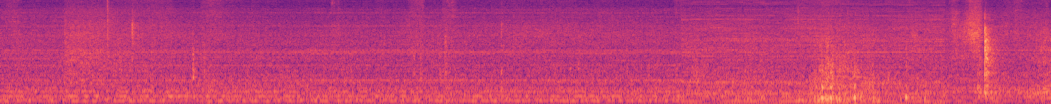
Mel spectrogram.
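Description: Steady hum of kitchen machinery under a soft hiss of flour pouring from a metal scoop into a steel mixer bowl. Near the end come a louder scrape and one sharp click as the stand mixer's bowl-lift wheel is turned.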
